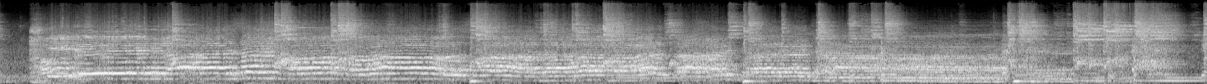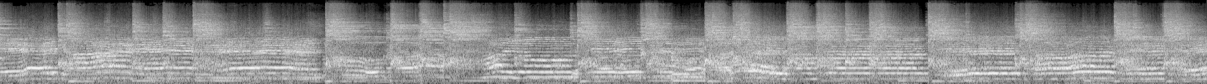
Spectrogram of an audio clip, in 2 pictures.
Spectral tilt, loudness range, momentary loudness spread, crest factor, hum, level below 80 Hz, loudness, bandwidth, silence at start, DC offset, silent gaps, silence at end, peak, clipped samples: -1.5 dB/octave; 3 LU; 4 LU; 4 dB; none; -38 dBFS; -3 LUFS; over 20 kHz; 0 s; under 0.1%; none; 0 s; 0 dBFS; 2%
